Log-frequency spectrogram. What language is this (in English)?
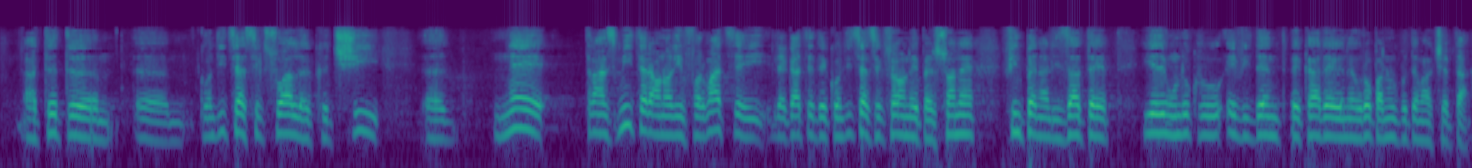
Romanian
